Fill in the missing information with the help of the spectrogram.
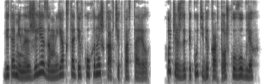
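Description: Blunt bossy young guy , a lady reader doing him, mellow dark voice, dry close sound. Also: medium pitch, lively intonation, fast, dry recording. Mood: calm teasing. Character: protective gruff young man, lover.

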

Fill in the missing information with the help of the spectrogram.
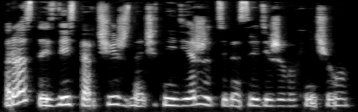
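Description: A woman voicing a weary male stranger spirit in the afterworld, with a quiet, cracked voice and a flat, indifferent manner. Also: mid-range voice, normal speed, no echo, close to an everyday voice.

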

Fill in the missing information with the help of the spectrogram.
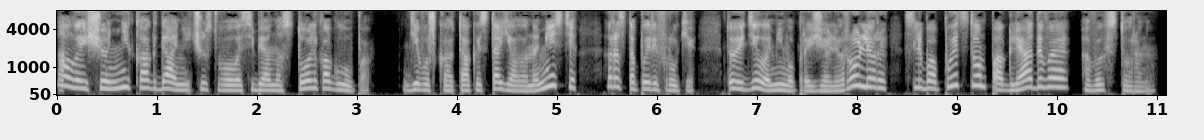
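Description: A woman narrates a story in an even, measured storytelling voice of middle pitch. The recording is close and dry, with no room sound. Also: no echo. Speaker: audiobook reader. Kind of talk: scripted narration.

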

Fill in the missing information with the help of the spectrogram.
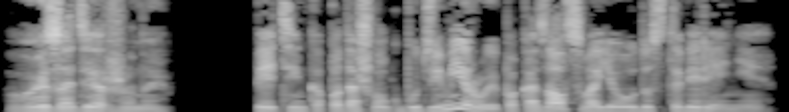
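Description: A woman narrating an audiobook in an expressive storytelling manner. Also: mid-range voice, quick pace, no echo, studio quality. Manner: expressive storytelling, voicing characters.

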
